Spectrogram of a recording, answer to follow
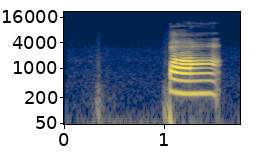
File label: "baa1", Cantonese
